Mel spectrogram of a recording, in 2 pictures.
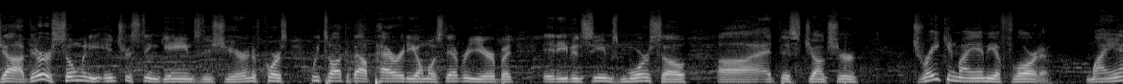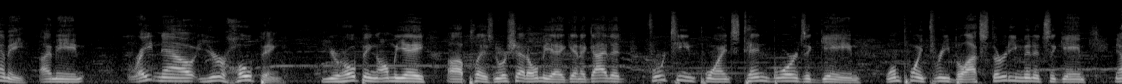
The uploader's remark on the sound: "Live" from #SteinersPub in Las Vegas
